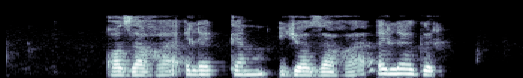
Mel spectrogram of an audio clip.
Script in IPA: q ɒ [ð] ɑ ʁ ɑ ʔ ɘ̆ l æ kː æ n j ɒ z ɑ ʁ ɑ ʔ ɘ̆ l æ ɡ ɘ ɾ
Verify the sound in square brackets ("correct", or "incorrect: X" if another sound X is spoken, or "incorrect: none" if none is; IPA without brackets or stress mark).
incorrect: z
